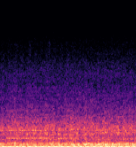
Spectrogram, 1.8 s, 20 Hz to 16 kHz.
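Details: 2017 Polaris RZR XP 4 1000 with a new Alba Racing ECU, faults cleared after a key off/on cycle: steady, even low rumble at normal idle with no misses or surging. The later high-speed test drive found everything working, with the new computer as the fix.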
